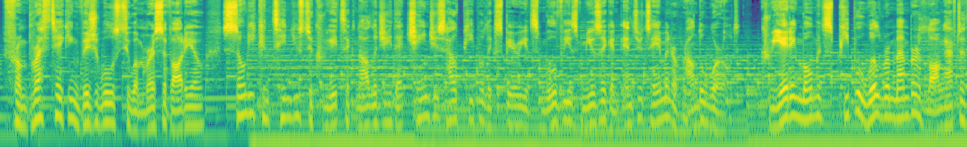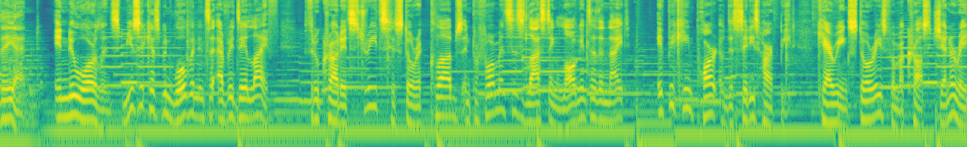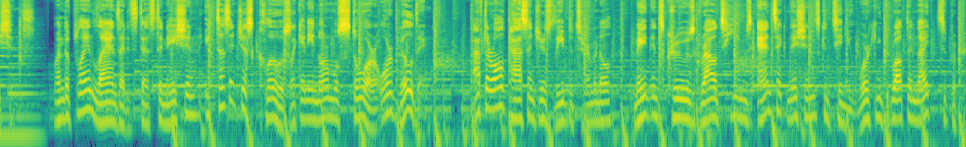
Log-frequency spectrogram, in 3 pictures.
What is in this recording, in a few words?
Narration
